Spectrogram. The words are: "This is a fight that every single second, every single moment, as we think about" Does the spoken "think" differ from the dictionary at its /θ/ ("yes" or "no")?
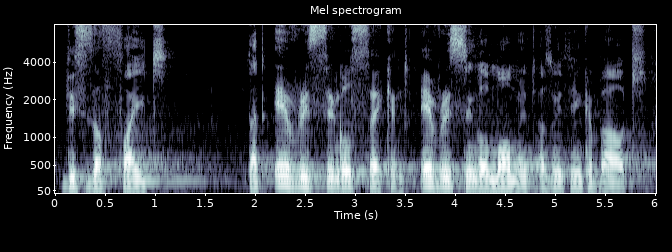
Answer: no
